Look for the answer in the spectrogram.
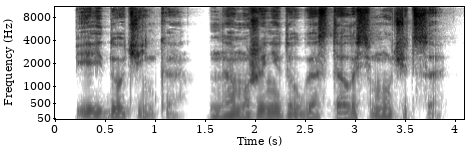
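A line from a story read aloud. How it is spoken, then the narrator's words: Unexpectedly tender woman's voice. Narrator (Russian): неожиданно ласково и вполне осмысленно произнесла женщина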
